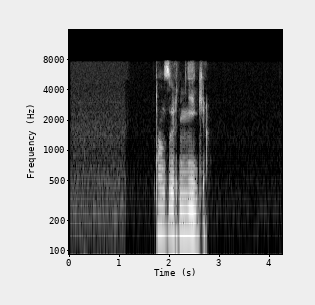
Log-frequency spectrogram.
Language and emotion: Russian, neutral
